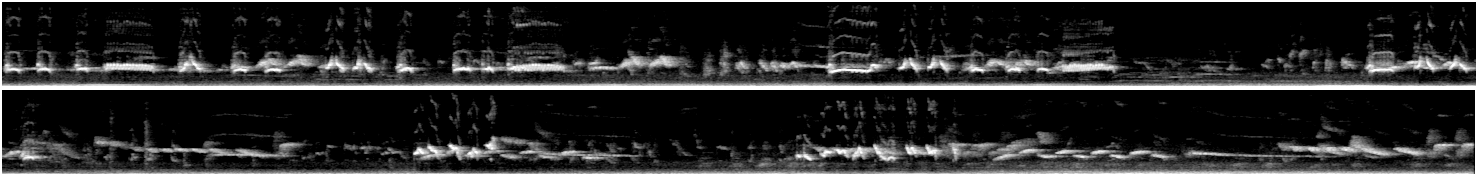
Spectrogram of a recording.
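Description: Orange-headed thrush singing loudly in runs of rapid, varied high whistles and chatter. The song breaks off in several short pauses along the way.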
